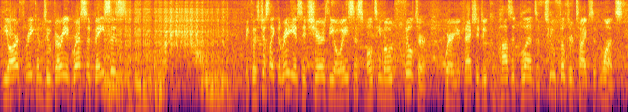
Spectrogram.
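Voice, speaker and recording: A man's voice: on the high side, moderate pace, over loud music, low-quality recording. A middle-aged man giving a product demonstration at a trade show booth over a headset mic. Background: synthesizer sounds.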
